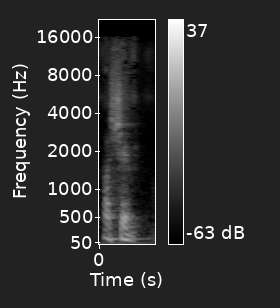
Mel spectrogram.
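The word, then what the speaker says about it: השם: Se deberá meditar el santo nombre de Hei Shin Mem, que se pronuncia Hashem.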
